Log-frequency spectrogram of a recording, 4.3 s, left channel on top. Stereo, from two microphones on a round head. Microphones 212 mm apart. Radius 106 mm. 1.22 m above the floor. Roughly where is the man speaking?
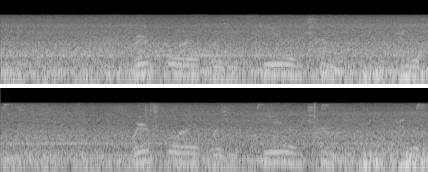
Right.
